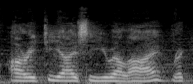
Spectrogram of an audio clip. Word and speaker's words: Reticuli: And I have in here zeta reticul re ti cu l i reticuli.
